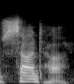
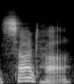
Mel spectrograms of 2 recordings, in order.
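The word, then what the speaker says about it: saddhā: But what the Buddha taught and how it is taught is that saddha, or shraddha as they pronounce it, I think, here and say it, they use a lot of, it sounds like Sanskrit here, even though we have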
